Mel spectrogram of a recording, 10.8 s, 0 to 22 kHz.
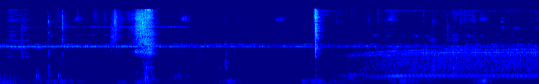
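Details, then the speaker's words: Benz BZ 8914 MMA-120A IGBT welding machine cooling fan after modification with a DC-DC step-down converter from 24V to about 12V: after handling knocks, fan spins to a soft steady low whir, no rattle; much quieter than stock. "kipasnya sudah nyala Pelan sekali ya untuk anginnya juga lumayan masih kencang untuk suaranya ini sangat pelan ya"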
